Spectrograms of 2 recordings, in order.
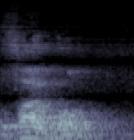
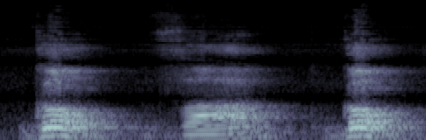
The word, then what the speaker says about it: wagon: Vagon. Alors, dans le mot wagon, il y a deux syllabes. Alors, ici, la lettre W, on la prononce comme la lettre V.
